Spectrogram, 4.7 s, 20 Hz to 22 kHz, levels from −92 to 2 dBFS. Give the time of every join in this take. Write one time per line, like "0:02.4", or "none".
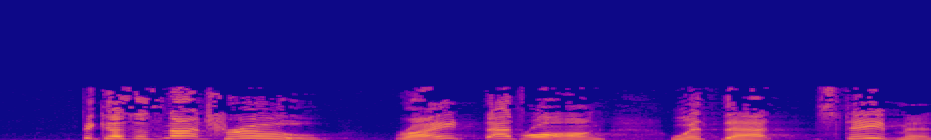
0:01.0
0:02.6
